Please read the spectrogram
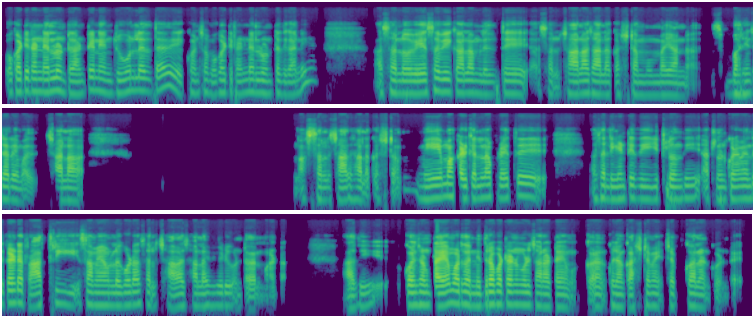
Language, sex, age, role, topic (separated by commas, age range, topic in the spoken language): Telugu, male, 25-29, guest, మీరు ఎప్పుడైనా స్థానిక కుటుంబంతో కొన్ని రోజులు గడిపారా? మీ అనుభవం ఎలా ఉండింది?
